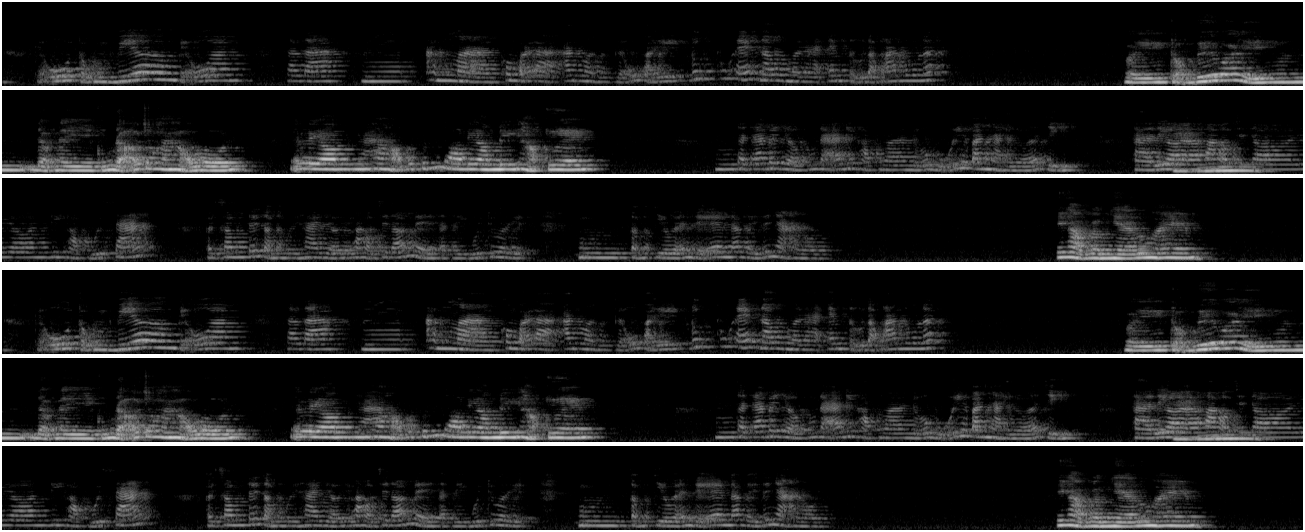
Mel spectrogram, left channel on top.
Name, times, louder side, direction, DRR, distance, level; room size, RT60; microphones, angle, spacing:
voice 1, 0.0-9.4 16.2-16.9 20.1-23.7 24.0-27.5 27.8-34.2, right 1 dB, 25° right, 3 dB, 4.6 m, -38 dB
voice 2, 11.2-15.5 15.9-19.0 24.7-25.5 36.6-38.0, left 1 dB, 25° left, 0 dB, 2.3 m, -23 dB
23.5 x 16.0 x 3.2 m, 0.40 s
head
